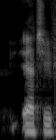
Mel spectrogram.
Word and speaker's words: ecchi: Well, I assume if they are big ecchi fans, they've already seen it. Oh, yeah, you're right. Is that how you say it, ecchi? That's how I say it. Oh, I've always said ichi, but like, I don't know.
